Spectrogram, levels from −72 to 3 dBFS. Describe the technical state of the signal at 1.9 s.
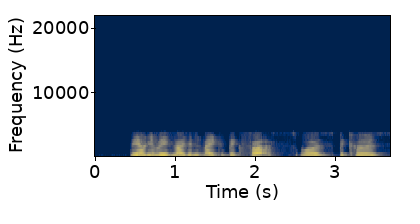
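At 1.9 s you're right in the middle of a clock drift between sender and receiver that runs through the whole clip. The sender's clock is running fast, by roughly 4 percent, so audio arrives quicker than the receiver plays it out and the jitter buffer keeps creeping toward full.

That produces the repeated timing corrections, from 0.28 s to 3.56 s. The receiver keeps snipping out short pieces to catch up, at about 104 percent effective speed, unevenly spaced. You hear it as small hiccups and a slightly rushed, unsteady pace, on top of the 4 kHz narrowband call sound.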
